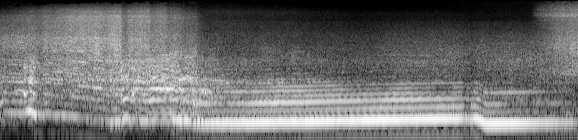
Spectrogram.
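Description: A rally car engine roars loudly as it races up close and accelerates away, rising in pitch between gear changes.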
